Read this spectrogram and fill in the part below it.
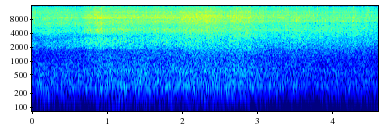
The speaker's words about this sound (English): And in Dover Beach, Matthew Arnold wrote that the sea is calm tonight, but you can hear its melancholy, long withdrawing roar. This seascape was recorded by … for ….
